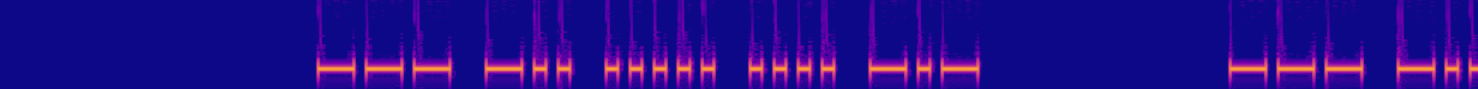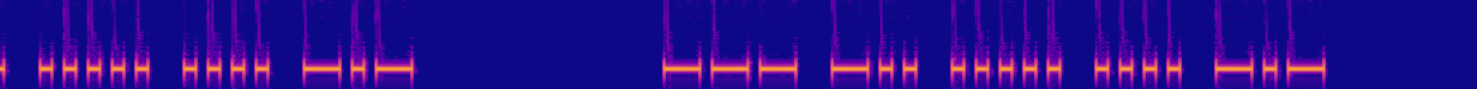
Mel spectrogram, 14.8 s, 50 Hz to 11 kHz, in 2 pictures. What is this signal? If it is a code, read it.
Morse code, heard as a keyed tone, about 20 wpm, 700 Hz. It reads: OD5HK OD5HK OD5HK
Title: DXCC-100 Call Signs - 5 Characters - Repeated 3x - 20wpm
